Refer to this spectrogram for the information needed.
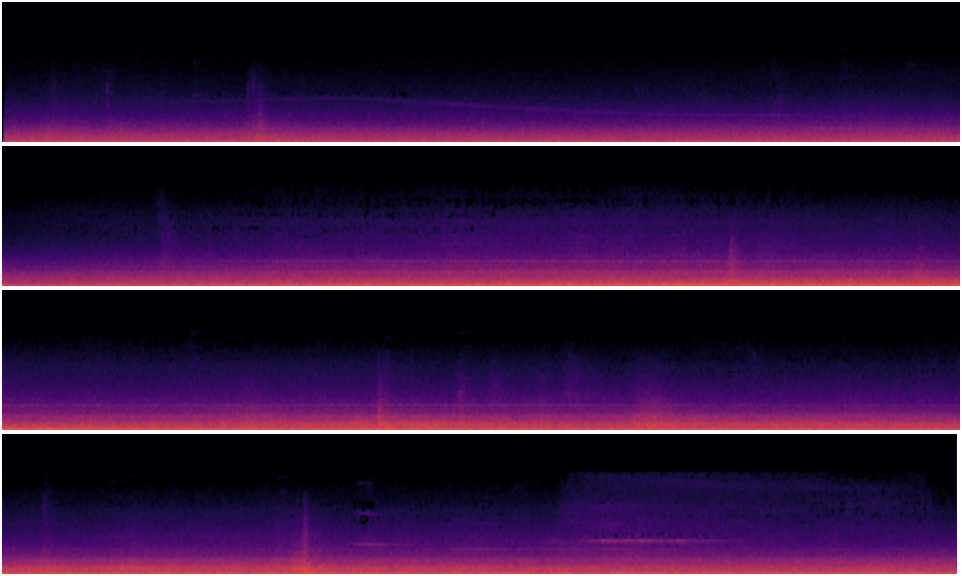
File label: AMBIENCE TRAIN STATION TRAIN MOVEMENT; Train Stations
